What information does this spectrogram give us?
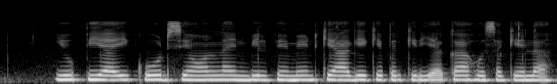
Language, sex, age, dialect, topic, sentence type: Magahi, female, 31-35, Southern, banking, question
